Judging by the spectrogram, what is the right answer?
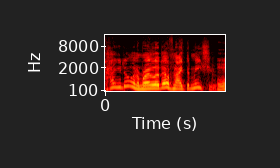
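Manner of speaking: mock-proper, stiff, buttoned-up, uptight tone. Retelling a first day in a professional job: imitating own uptight formal manner. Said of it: "I'm being all uptight".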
